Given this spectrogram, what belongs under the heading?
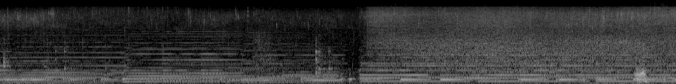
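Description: Ground beef with about 20% fat browns in a pan, a continuous sizzle that grows louder partway through, accompanied by occasional stirring over background music.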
